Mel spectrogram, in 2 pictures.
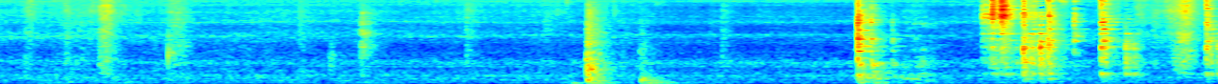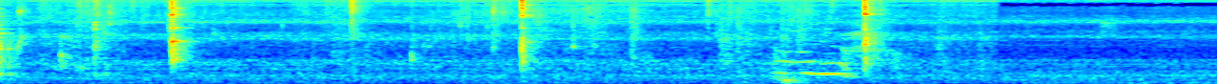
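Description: Cooking utensils knocking and scraping against pots on the stove while food is stirred, with a couple of knocks about four seconds in, a busy run of clinks and clatter a few seconds later, and a few single knocks after that.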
